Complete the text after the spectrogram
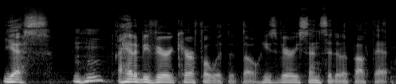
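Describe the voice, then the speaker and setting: A middle-aged man from the United States, appearing as a guest in a radio studio, chats in a casual interview. His voice is low-pitched and expressive, his pace quick, and the recording dry. He comes across as hesitant and good-humored, with many fillers.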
